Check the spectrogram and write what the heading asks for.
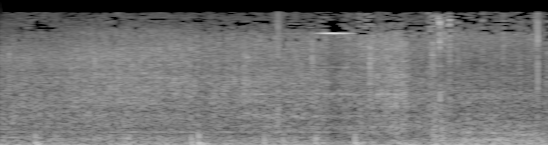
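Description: A van's engine and road noise as it drives, a steady low rumble with a few faint knocks.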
